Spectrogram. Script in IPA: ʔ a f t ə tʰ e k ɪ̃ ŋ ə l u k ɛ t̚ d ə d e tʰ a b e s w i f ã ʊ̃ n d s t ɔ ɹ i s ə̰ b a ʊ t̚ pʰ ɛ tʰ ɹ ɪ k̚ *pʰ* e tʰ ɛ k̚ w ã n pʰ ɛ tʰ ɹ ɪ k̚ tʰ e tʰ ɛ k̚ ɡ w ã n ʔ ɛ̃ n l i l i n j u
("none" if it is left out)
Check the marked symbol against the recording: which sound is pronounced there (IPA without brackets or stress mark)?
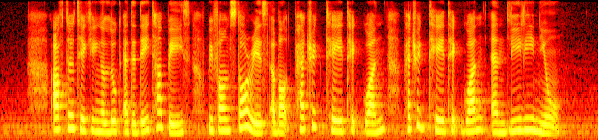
tʰ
